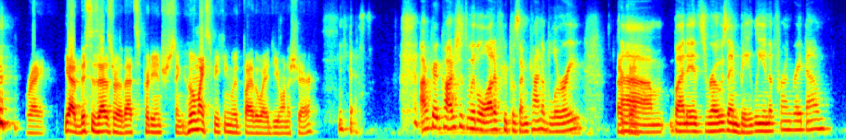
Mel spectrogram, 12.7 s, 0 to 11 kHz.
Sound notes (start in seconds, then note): 5.1 laughs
